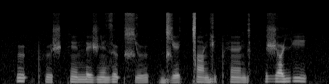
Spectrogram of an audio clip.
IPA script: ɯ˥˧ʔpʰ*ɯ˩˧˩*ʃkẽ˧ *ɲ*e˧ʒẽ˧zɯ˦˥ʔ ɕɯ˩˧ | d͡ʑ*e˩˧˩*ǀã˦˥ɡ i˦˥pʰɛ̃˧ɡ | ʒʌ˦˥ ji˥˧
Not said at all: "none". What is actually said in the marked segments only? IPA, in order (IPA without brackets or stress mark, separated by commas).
ɯ˩˧˩, n̪, e˩˧˩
